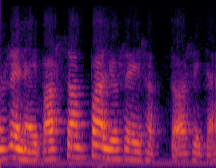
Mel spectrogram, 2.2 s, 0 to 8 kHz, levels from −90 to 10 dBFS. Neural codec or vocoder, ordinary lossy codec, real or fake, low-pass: none; AAC, 32 kbps; real; 7.2 kHz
